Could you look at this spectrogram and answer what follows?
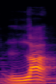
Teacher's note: நாவின் இரு பக்கங்கள் தடித்து மேல் பற்களின் அடியை தொடுவதால் லகரம் தோன்றும்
